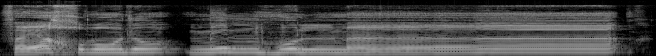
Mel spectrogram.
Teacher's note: تو لما یشقق فیخرج فا کو نون سے ادا کریں گے، یا کو خا کے ساتھ ملانا ہے، خا کو موٹا کریں گے، را کو موٹا کریں گے ، جیم کو بھی نرم سے ادا کریں گے، فَيَخْرُجُ مِنْهُ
